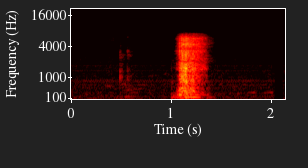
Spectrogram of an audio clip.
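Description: A single short, sharp burst of breath from a person's throat, about a second in, lasting under half a second.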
